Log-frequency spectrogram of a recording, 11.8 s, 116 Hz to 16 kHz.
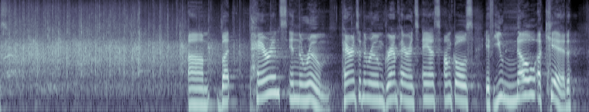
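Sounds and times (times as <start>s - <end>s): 
room full of people applauding: 0.0s - 5.0s
speech: 3.8s - 11.6s.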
